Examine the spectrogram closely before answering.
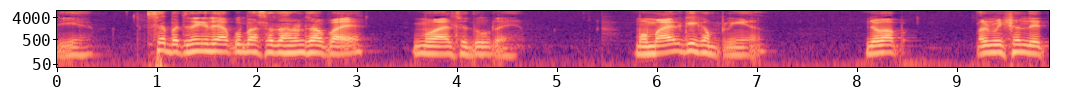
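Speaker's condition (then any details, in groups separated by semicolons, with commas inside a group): Cerebral palsy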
